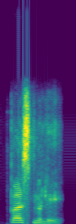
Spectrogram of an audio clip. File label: "personally", Indian; Dictionary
